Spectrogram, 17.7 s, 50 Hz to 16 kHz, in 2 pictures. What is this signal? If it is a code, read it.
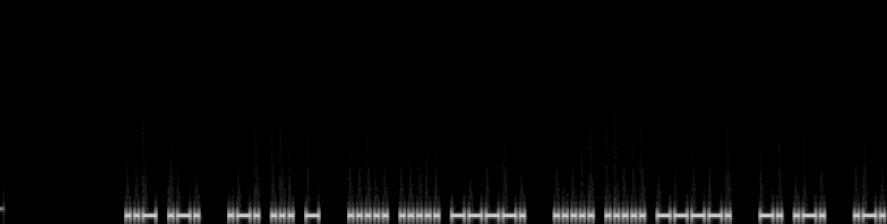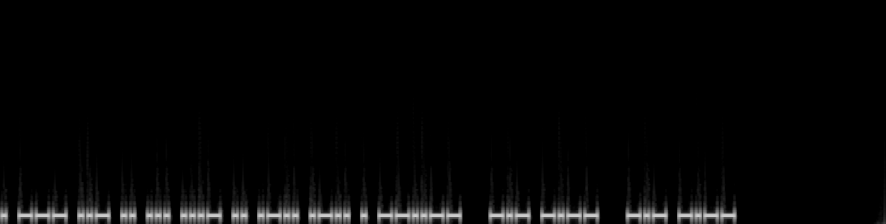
Morse code, heard as a keyed tone, about 28 wpm, 700 Hz. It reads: UR RST 559 559 NR LOUISVILLE, KY KY
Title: Practice QSO - Exchange 1 - Beginning - 28wpm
